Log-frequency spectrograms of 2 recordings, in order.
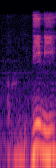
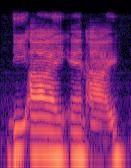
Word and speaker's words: Dini: The story was written by Paul Denner. Paul Dini, or whatever he's pronounced it, Dini.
